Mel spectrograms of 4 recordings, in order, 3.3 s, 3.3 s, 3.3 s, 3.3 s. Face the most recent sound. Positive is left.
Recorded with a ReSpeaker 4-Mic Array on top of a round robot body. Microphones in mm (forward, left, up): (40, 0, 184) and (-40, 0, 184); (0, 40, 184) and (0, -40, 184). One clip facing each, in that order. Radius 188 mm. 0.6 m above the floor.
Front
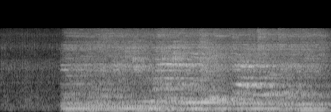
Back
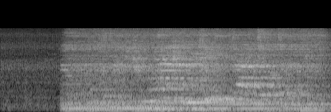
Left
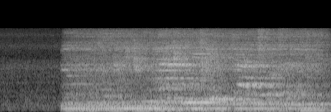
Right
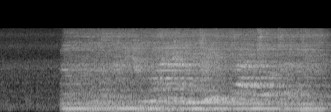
turn(degrees=-100)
